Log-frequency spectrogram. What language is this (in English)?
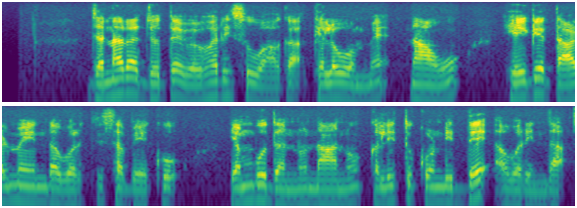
Kannada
